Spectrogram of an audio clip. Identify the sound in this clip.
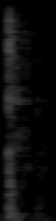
plastic object falling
